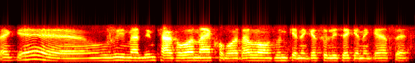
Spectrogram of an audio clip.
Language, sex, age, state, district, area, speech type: Assamese, female, 45-60, Assam, Majuli, rural, conversation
